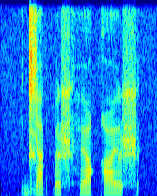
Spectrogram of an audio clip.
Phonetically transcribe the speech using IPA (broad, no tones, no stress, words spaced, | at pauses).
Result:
d͡ʑak͡pøʂhø qøʂ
